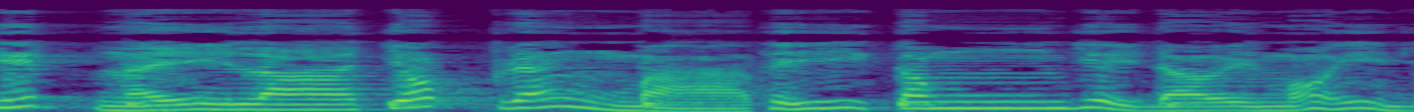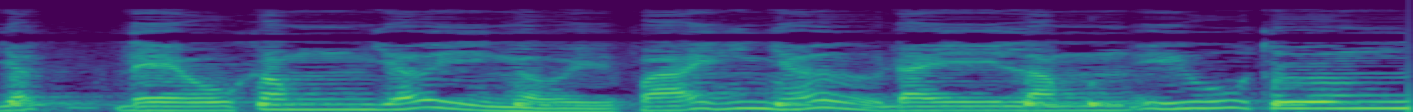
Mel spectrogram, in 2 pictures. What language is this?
Vietnamese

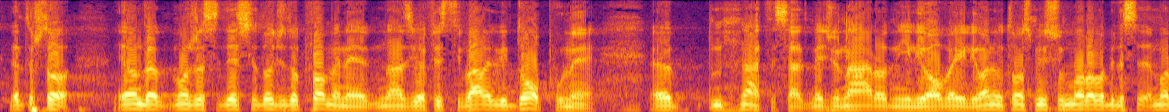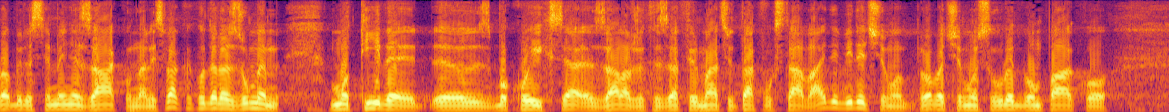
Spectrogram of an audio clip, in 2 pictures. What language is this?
Serbian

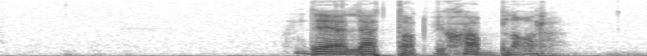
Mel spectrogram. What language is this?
Swedish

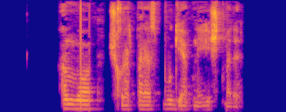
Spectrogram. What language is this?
Uzbek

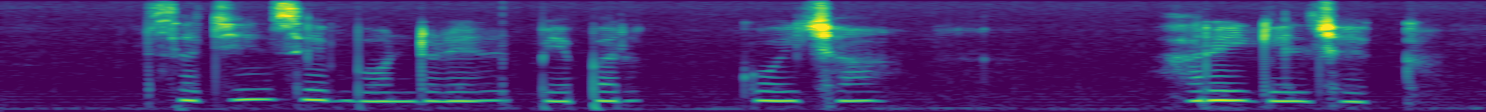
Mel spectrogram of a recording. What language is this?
Magahi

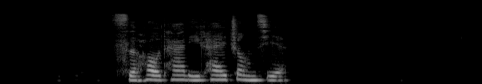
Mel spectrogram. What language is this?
Chinese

